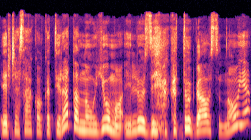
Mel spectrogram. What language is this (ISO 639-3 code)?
lit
